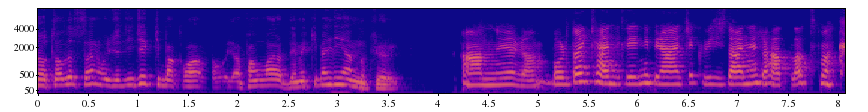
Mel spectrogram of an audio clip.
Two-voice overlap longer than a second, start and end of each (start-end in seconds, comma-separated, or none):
none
